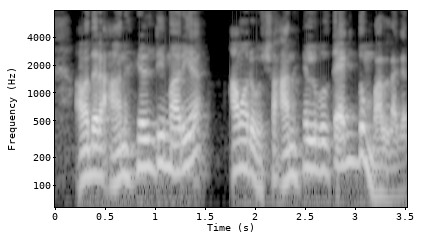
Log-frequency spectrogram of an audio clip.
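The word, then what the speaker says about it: Ángel: আমার অবশ্য আনহেল বলতে একদম ভালো লাগে না। যতই স্প্যানিশ উচ্চারণে আনহেল হোক আমি এঞ্জেল বলতে পছন্দ করি।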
